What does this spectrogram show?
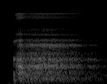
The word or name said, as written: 承办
